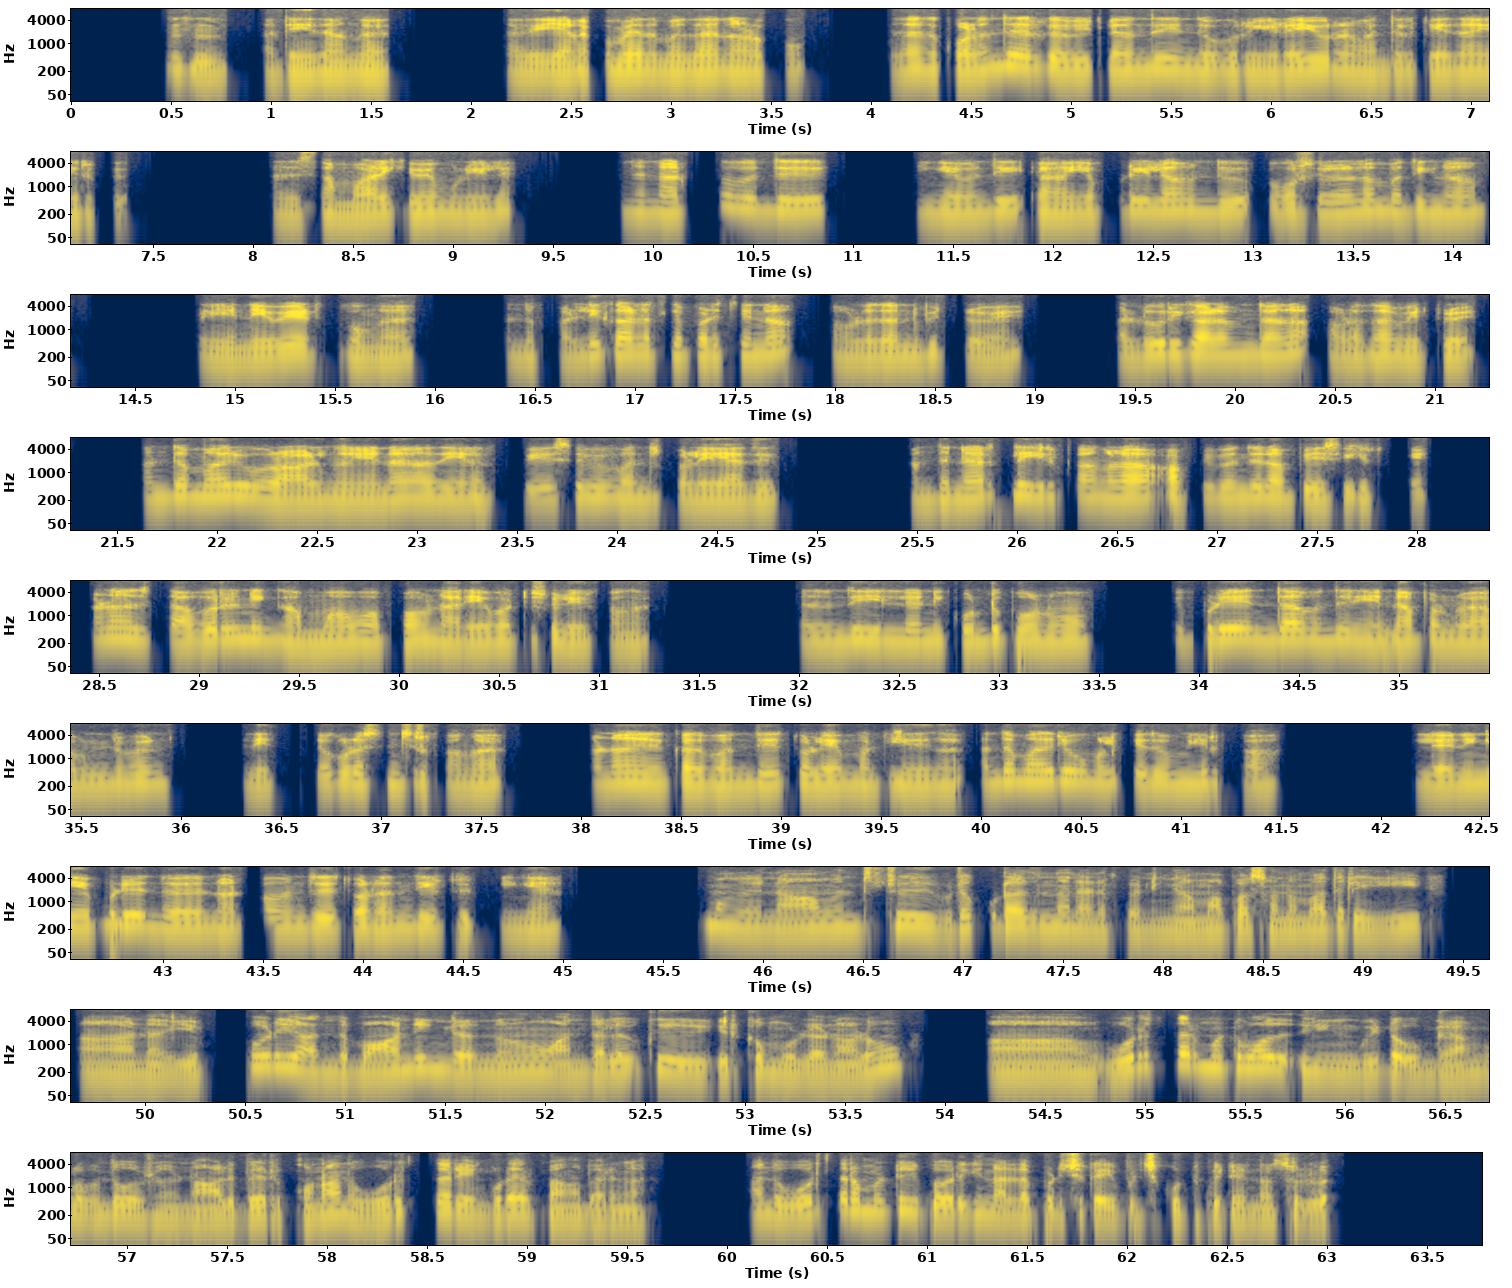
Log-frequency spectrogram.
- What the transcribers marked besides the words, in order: other background noise
- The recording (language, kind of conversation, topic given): Tamil, podcast, தூரம் இருந்தாலும் நட்பு நீடிக்க என்ன வழிகள் உண்டு?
